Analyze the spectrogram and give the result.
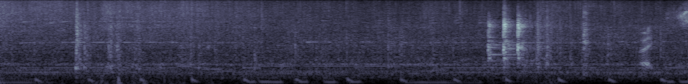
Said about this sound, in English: So this is my turkey going in.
